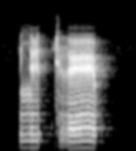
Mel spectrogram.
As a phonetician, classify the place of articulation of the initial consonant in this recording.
alveolar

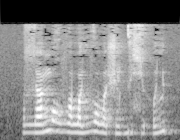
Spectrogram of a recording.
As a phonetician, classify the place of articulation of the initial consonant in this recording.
alveolar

